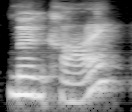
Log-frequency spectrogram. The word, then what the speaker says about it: Manakara: Okay, so this idea of Moonkai, and I use the term, it's spelt Manakara like this, but I like the Punjabi, it is a Punjabi word, and I like the pronunciation because I think it's a gentler, softer sound.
